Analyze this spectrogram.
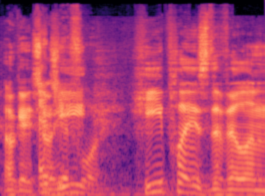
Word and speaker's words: Ejiofor: Ejiofor. Okay, so Ejiofor.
